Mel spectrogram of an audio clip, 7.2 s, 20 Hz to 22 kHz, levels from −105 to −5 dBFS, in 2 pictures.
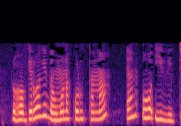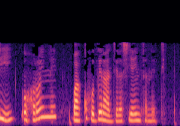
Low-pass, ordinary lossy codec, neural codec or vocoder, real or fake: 5.4 kHz; MP3, 24 kbps; none; real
